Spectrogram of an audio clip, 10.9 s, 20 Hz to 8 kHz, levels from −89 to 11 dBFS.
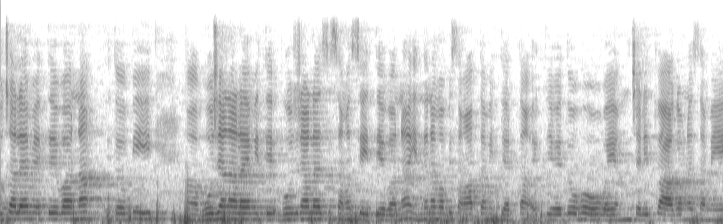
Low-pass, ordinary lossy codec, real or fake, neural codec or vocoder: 7.2 kHz; none; real; none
